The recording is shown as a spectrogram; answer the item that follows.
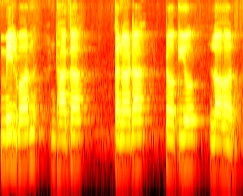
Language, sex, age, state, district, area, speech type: Hindi, male, 30-45, Madhya Pradesh, Katni, urban, spontaneous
